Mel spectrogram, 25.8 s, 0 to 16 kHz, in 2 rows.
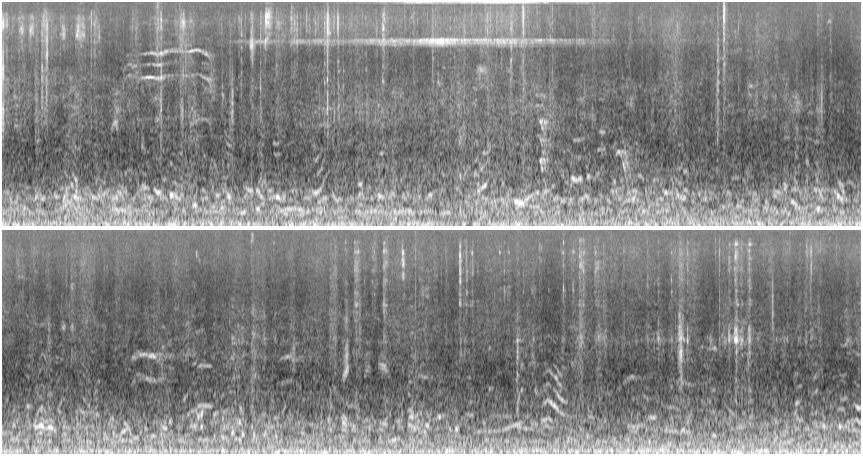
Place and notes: Cherry blossoms in the Japanese garden. May 6, 2022. The entry was made in front of the entrance to the garden.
